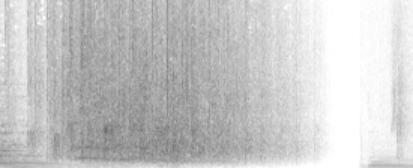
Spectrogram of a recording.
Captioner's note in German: Applaus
